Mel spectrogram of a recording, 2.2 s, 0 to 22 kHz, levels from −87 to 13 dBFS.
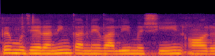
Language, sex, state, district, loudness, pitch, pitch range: Hindi, female, Chandigarh, Chandigarh, -13 LUFS, 205 Hz, 200-215 Hz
